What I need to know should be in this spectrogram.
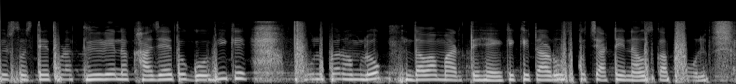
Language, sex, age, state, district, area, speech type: Hindi, female, 30-45, Uttar Pradesh, Varanasi, rural, spontaneous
